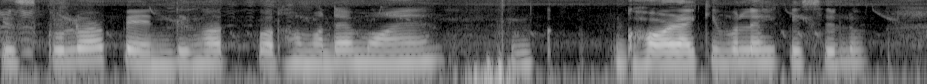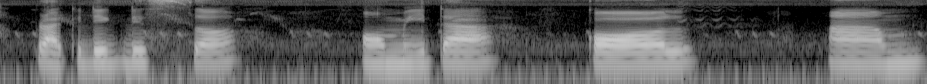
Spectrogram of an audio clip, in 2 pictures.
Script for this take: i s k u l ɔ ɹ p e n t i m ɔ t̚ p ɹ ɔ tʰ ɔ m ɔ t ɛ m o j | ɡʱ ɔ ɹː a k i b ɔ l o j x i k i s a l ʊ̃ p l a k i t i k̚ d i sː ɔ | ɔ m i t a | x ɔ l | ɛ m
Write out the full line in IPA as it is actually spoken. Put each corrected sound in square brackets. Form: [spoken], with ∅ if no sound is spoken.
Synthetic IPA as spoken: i s k u l ɔ ɹ p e n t i [ŋ] ɔ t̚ p ɹ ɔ tʰ ɔ m ɔ t ɛ m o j | ɡʱ ɔ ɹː a k i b ɔ l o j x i k i s [i] l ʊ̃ p [ɹ] a k i t i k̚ d i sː ɔ | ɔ m i t a | [k] ɔ l | [a] m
